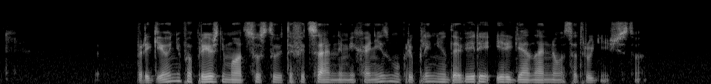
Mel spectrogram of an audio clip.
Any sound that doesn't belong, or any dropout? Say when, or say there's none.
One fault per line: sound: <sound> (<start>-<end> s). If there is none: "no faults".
no faults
